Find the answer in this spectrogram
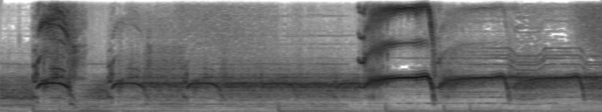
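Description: Spooky music with a low repeating beat under high, arching gliding tones that rise and fall about once a second, a longer and louder glide about four seconds in.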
